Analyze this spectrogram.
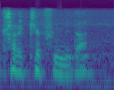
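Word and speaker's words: Kharkiv: 나와 있던가요 카르키프 그리고 카르키프 발음은에 그 우크라이나 쪽 발음은 좀 달라요 영국식 발음으로는 카르키프 예 하여튼 지난 주말에 러시아의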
